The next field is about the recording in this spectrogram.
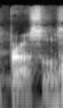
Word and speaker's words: Brussels: It is Brussels.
